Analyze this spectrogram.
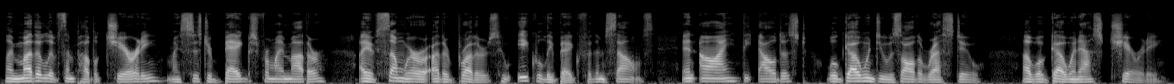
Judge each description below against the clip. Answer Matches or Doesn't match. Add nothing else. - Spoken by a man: Doesn't match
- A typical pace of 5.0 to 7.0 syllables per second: Matches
